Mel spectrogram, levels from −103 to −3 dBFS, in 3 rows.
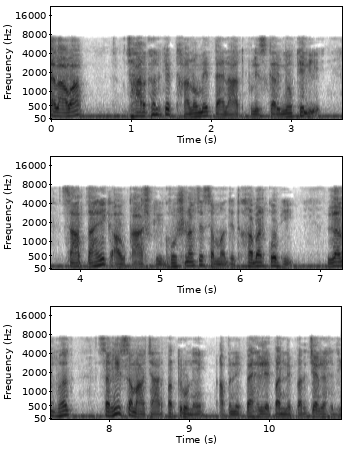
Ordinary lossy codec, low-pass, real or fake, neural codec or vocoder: Opus, 64 kbps; 7.2 kHz; fake; codec, 16 kHz, 4 kbps, FunCodec, trained on LibriTTS, 50 frames a second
